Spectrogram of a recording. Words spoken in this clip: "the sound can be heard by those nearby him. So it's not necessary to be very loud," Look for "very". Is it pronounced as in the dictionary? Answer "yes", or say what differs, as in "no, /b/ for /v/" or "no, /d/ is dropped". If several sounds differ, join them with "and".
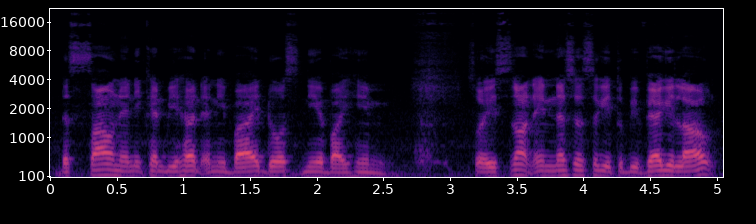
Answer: yes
